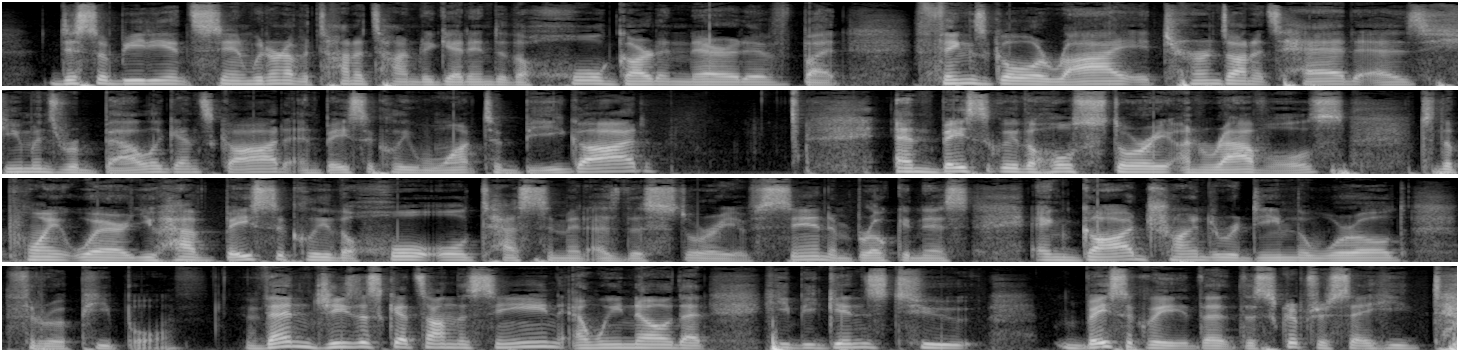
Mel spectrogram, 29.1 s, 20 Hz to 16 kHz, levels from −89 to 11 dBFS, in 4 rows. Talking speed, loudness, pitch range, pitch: 185 wpm, -18 LUFS, 110-140 Hz, 125 Hz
